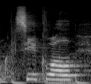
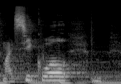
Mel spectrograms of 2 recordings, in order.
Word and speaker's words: MySQL: I think it's pronounced me SQL I read somewhere that the creator of database has two girls one is me and the other one is Mariah so I think it's actually me sequel not my sequel anyways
